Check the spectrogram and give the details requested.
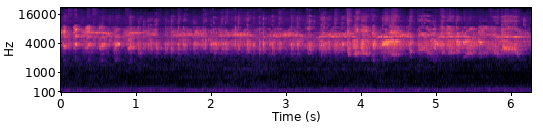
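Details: Swiftlets heading into their nests in a swiftlet house near the entry hole give a steady, rattling high chatter with faint whistled lines throughout.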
